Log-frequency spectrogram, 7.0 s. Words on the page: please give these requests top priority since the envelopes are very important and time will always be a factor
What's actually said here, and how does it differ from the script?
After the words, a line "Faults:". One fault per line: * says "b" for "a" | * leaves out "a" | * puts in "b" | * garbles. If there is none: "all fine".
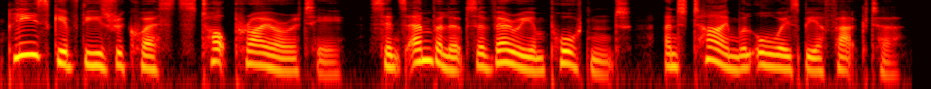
please give these requests top priority since envelopes are very important and time will always be a factor
Faults:
* leaves out "the"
